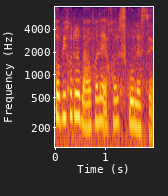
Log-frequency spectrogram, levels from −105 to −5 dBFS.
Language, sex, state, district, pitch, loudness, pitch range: Assamese, female, Assam, Kamrup Metropolitan, 235 Hz, -17 LUFS, 220-270 Hz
